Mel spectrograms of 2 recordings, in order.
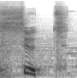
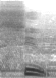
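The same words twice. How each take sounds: First: The vowel is short, like in foot. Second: The vowel is long, like in suit. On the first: The speaker calls it right. "There you go" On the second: The speaker calls it wrong. "It is not suit"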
